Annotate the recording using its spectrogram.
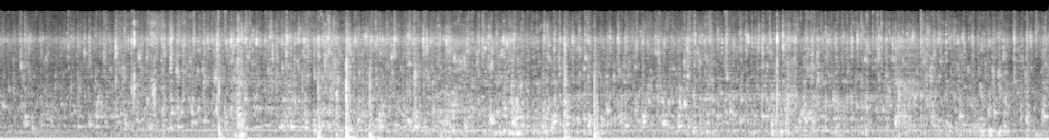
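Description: Water gurgling and splashing irregularly as a hang-on-back aquarium overflow's U-tube siphon restarts and its box fills up again after the return pump is powered back on, over a steady low hum. The gurgling picks up about a second in. It shows the overflow recovering from a simulated power failure.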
